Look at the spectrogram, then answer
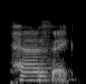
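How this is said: The R after the first vowel is dropped. "So they make it smoother"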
